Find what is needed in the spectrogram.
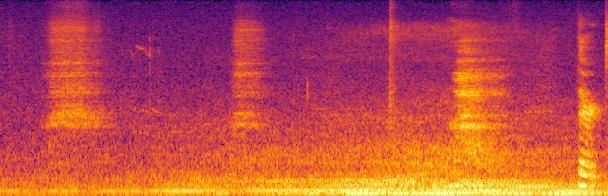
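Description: A woman breathing hard with effort during a core exercise: three short, audible breaths, about a second in, at about two and a half seconds and a longer one near five seconds, over a low rumble that swells in the second half.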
